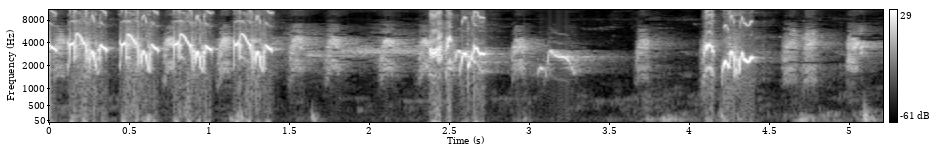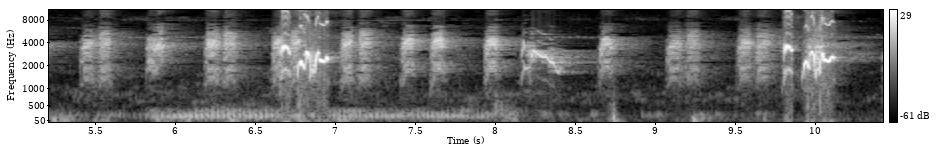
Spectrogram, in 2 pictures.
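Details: A kutilang garuda sooty-headed bulbul in energetic song, used as a master recording for training and luring birds. Loud, rapid whistled chatter at the start gives way to scattered buzzy bursts and a steady note, with a low hum midway.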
